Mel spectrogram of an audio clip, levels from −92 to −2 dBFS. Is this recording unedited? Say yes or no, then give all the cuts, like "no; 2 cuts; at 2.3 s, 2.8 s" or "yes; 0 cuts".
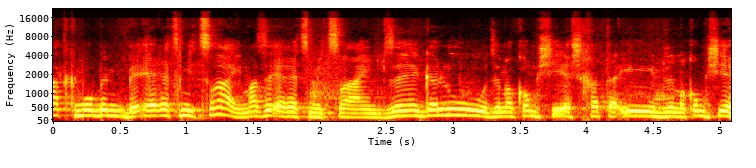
yes; 0 cuts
